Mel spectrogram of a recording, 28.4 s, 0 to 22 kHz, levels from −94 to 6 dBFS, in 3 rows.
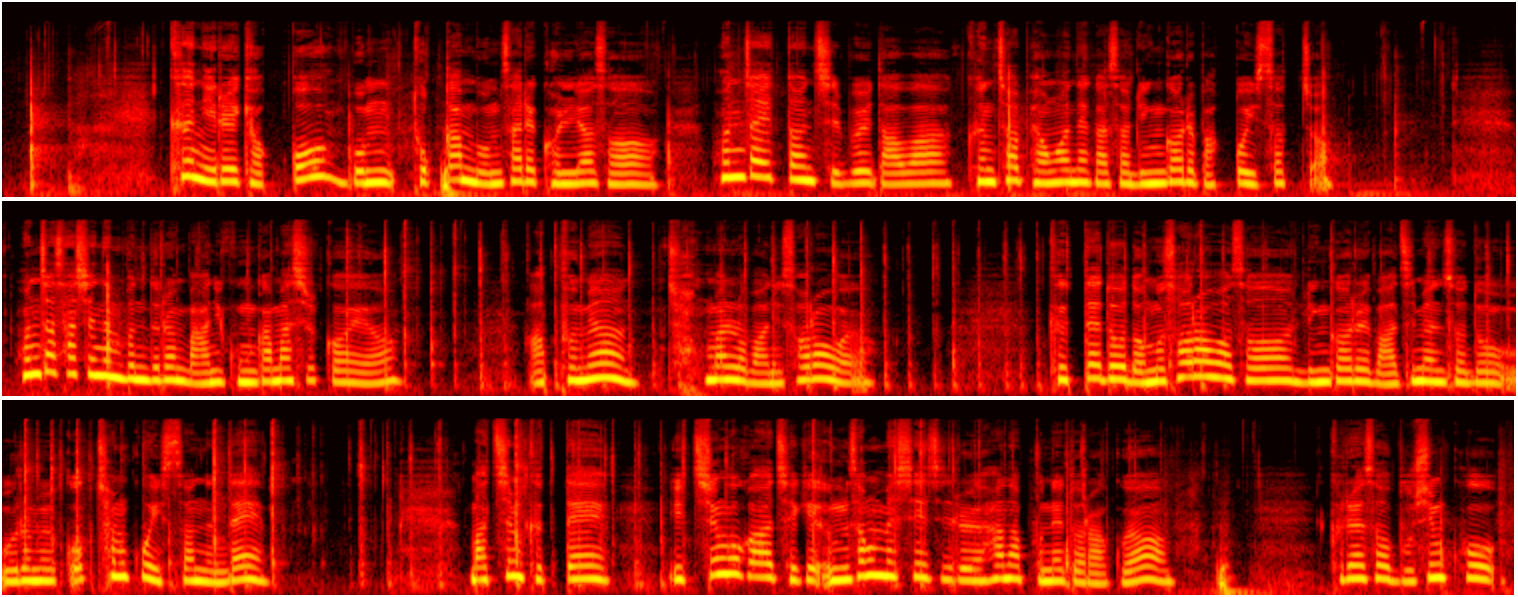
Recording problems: household noises; noticeable; throughout; 15 dB below the speech

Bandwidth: 15 kHz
